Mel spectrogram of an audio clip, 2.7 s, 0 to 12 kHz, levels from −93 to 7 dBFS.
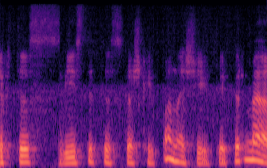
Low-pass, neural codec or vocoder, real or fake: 10.8 kHz; vocoder, 44.1 kHz, 128 mel bands every 512 samples, BigVGAN v2; fake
